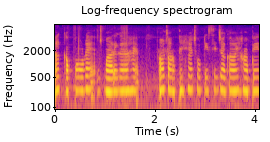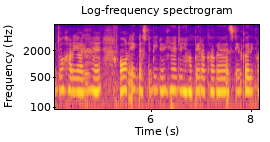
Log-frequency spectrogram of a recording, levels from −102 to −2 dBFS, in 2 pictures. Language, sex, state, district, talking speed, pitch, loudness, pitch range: Hindi, female, Chhattisgarh, Raipur, 190 wpm, 245 Hz, -17 LUFS, 235-250 Hz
